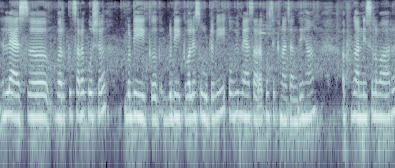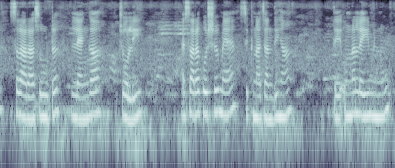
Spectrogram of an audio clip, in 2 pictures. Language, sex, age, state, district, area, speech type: Punjabi, female, 30-45, Punjab, Gurdaspur, urban, spontaneous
